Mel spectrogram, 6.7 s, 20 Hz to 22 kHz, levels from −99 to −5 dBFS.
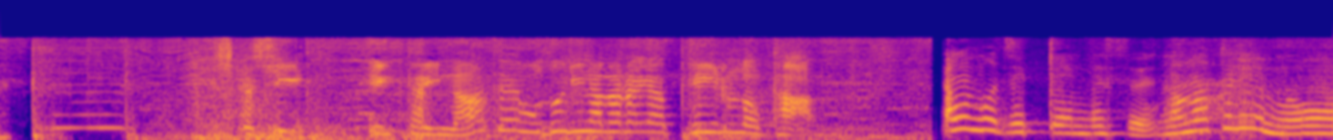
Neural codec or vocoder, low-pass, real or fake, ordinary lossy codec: codec, 16 kHz in and 24 kHz out, 1.1 kbps, FireRedTTS-2 codec; 7.2 kHz; fake; AAC, 48 kbps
